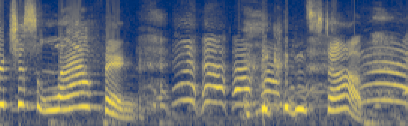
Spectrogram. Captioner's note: laughing and music in background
